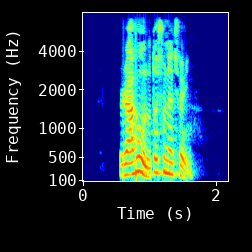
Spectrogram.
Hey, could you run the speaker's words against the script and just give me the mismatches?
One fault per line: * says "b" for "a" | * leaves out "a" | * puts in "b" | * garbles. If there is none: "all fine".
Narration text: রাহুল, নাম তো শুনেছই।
* leaves out "নাম"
